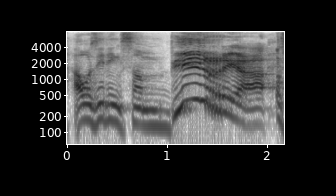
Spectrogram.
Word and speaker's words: Birria: I just mispronounced Birria to you like 4 times.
